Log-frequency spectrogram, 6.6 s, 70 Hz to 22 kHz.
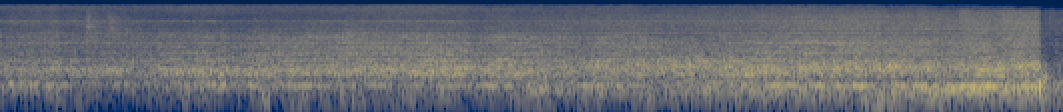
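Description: Class 455 electric multiple unit running in alongside the platform: wheels rumbling on the rails with a steady hum, growing louder as the train comes close, then cut off abruptly near the end.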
